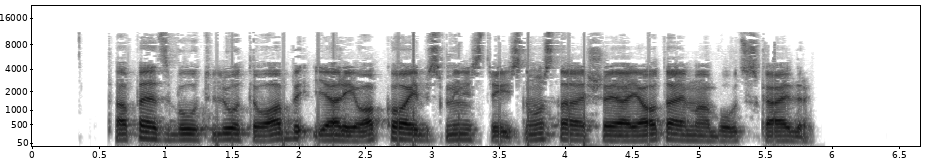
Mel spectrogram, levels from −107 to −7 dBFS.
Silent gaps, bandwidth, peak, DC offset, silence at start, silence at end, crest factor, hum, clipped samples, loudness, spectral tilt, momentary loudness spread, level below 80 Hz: none; 11.5 kHz; -2 dBFS; under 0.1%; 0.65 s; 0.8 s; 16 dB; none; under 0.1%; -18 LUFS; -5.5 dB/octave; 8 LU; -54 dBFS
